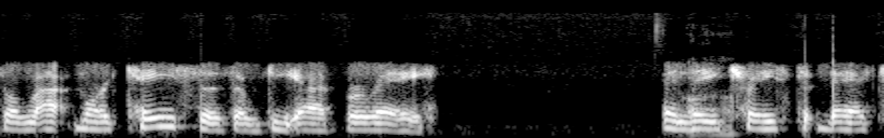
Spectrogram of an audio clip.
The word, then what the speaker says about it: Guillain-Barré: Yeah, I had Guillain-Barré. That's how you pronounce it.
